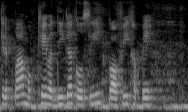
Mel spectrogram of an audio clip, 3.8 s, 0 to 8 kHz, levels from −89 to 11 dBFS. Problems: constant background noise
